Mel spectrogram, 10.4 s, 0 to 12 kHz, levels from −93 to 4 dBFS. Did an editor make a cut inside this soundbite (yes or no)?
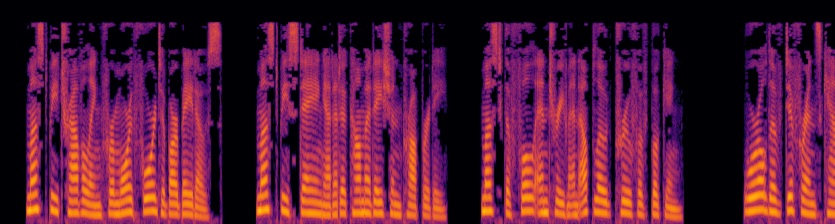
yes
